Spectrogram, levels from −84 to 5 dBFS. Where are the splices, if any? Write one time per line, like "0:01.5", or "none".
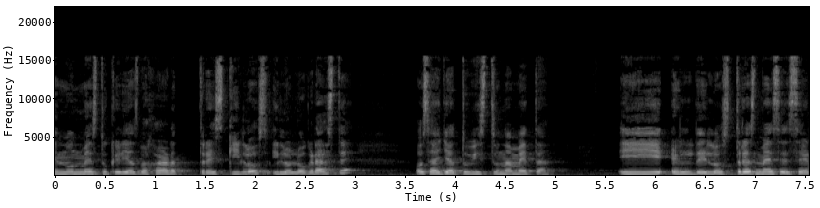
none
